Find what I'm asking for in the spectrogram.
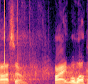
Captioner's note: applause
